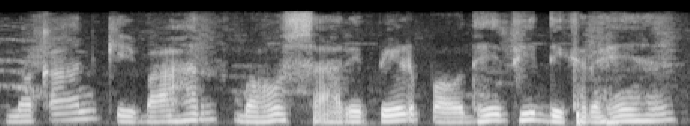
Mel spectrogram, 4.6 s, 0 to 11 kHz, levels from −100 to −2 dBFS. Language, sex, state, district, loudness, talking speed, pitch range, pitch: Hindi, male, Uttar Pradesh, Etah, -15 LUFS, 145 wpm, 135-170 Hz, 150 Hz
